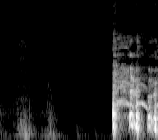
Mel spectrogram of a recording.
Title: Intermittent Post-Viral Coughing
